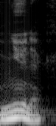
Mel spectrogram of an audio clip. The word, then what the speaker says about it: Munich: some of the vowels to make them from a short vowel to a long vowel so instead of uh munchen of munchen you know but with the two homeworks there so uh but we pronounce it munich and uh when i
